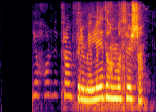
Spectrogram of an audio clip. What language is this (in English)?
Icelandic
